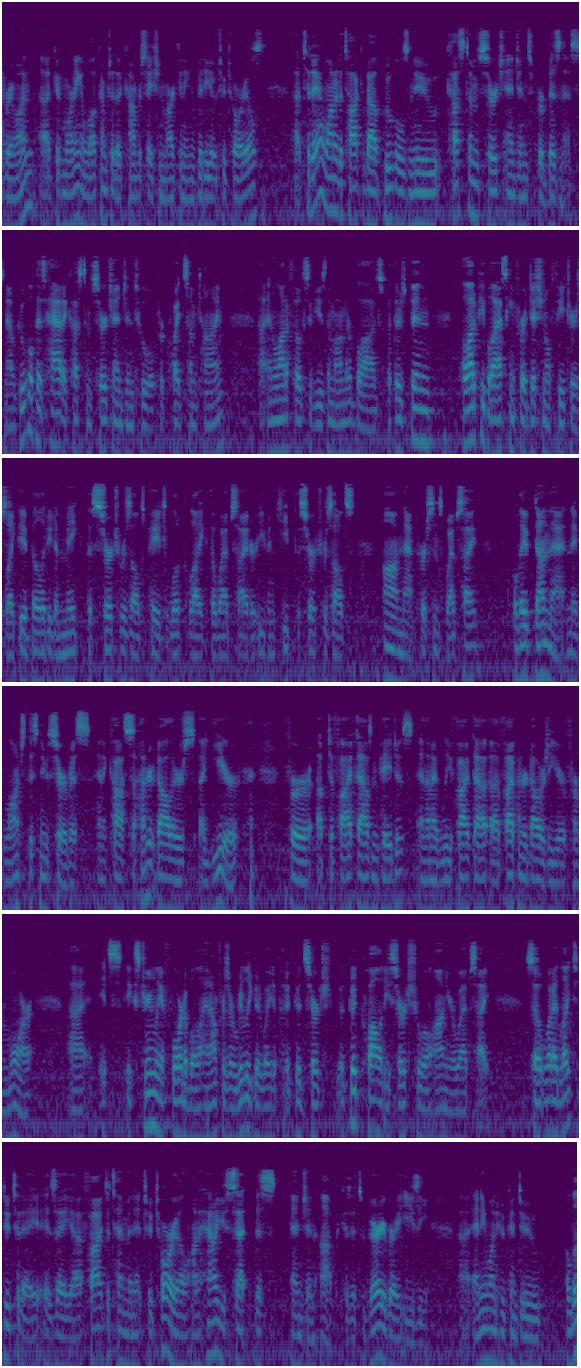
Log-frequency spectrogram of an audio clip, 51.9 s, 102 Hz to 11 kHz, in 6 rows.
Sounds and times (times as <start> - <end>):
Speech: 0.0 - 29.6, 30.2 - 51.9.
